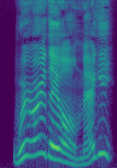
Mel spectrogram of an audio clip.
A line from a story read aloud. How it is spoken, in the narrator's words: I cried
